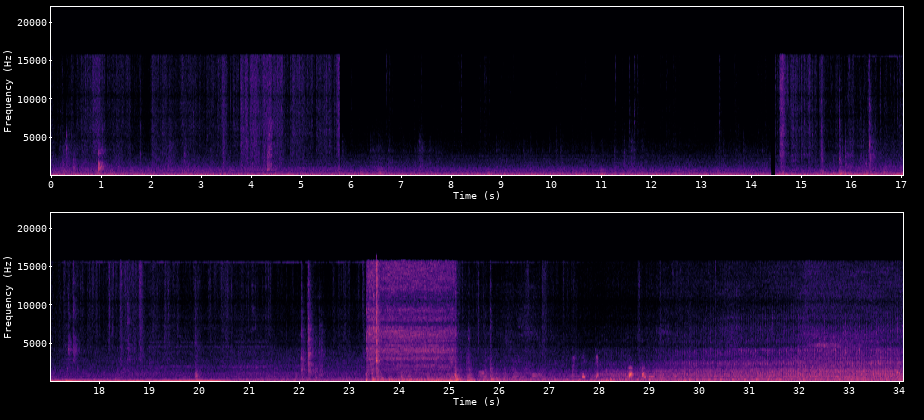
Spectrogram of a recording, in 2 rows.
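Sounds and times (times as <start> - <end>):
rattles and clatter: 0.0 - 23.3
train engine and wheel rumble: 0.0 - 34.0.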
